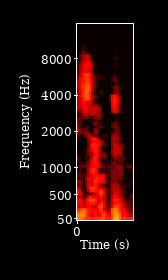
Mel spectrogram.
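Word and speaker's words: jacto: A palavra jato é escrita com o C antes do T em Portugal, mas no Brasil se lê sem C. Jato.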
